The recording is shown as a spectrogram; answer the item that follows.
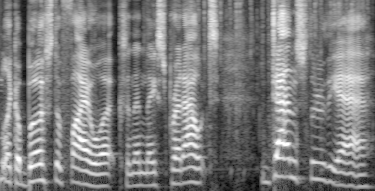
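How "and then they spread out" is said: normal talking voice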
